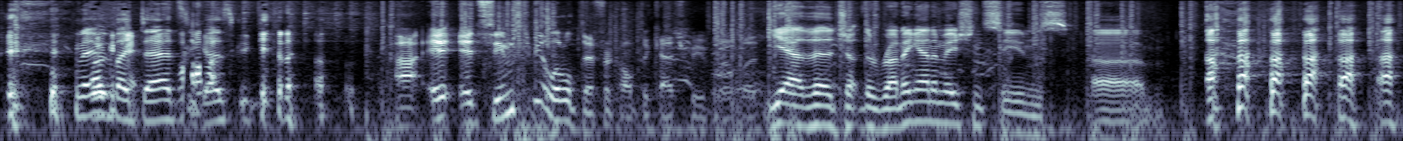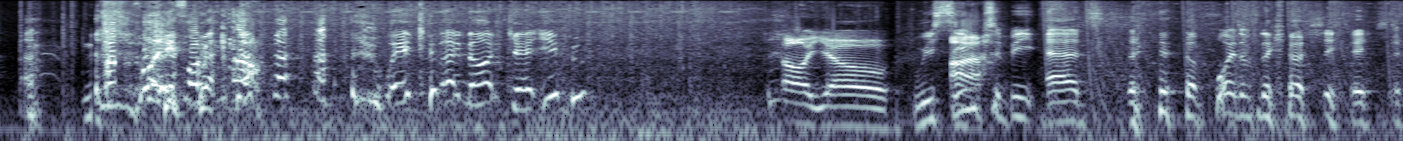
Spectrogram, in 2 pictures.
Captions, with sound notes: maybe if I dance you guys can get out - i-it seems to be a little difficult to catch people yeah the running animation seems um [a menacing Laugh] - NO PLEASE FOR THE LOVE OF GOD wait can I not get you? - oh yooo we seem to be at... a point of negotiations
